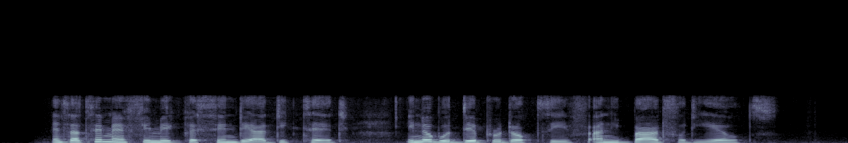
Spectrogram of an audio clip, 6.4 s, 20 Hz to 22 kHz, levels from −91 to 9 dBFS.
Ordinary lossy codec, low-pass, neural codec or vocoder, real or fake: none; 7.2 kHz; codec, 16 kHz, 4 kbps, FunCodec, trained on LibriTTS, 50 frames a second; fake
